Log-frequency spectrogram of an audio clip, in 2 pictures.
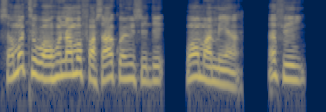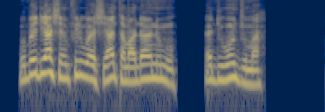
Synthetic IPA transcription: sɛ˨mʊ̃˦tʰɪ˨wɔ̃˨nɦʊ̃˦nã˦mʊ̃˦fa˨saː˨˦kʰʊ˨æ˦nũ˦sʊ˨dɪ˦ | wɔ̃˦nmã˨mɪ̃˨a̰˨ | æ˦fe˨i˨ | wo˨be˦di˦a˦ɕɛ̃˨m˨fi˦ɾi˦wɔ˨æ˨ɕi˨a˦n̩˦tʰã˨mã˨dã˦nʊ̃˦mũ˨ | æ˨di˨wɔ̃˦n˦d͡ʑu˨mã˦

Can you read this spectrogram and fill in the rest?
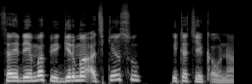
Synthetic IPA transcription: sa˦jdeː˦mɐ˦ɸiː˨ɡʲɪ˦rmaː˦ʔa̰˨t͡ʃɪ̥˦kʲɪ˦nsu˨ʔ | ʔɪ˦ta˦t͡ʃeː˨kʼa˨wnaː˦

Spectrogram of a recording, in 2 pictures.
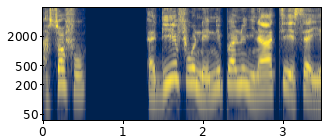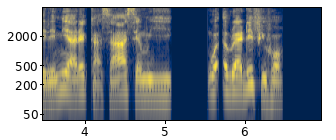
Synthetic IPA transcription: a˨sɔ˦fʊ˦ | æ˨diː˦fʊ˦nɪ̃˨n̩˦nĩ˦pʰa˦nʊ̃˦ɲĩ˨nãː˨˦tʰɪ˦˨sɛ˦je˨ɾe˨mĩ˦a˨ɾɪ˦kʰã̰˨saː˨˦sɛ̃˦mji˦ | wɔ˨ʔæ˨wu˨ɾa˨de˦fi˨ɦɔ˦

